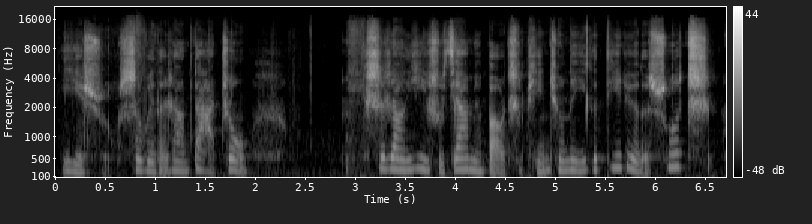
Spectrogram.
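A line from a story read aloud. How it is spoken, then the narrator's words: Whispering. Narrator (Chinese): 他在他的耳边轻声说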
